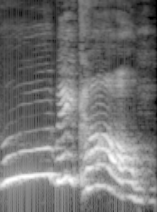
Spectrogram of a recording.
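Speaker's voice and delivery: high, loud giggling sing-song between the words; manic mock laughter. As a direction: laugh like a cartoon villain holding it together. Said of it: "So I'd look it up going".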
